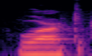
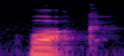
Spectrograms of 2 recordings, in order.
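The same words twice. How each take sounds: First: "work" with a strong r in the vowel; American pronunciation. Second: "work" with no r sound, almost wawk; R-less British pronunciation. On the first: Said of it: "work in American accents". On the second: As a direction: say "work" British style, dropping the r. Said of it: "In British". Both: Shown as a demonstration.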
